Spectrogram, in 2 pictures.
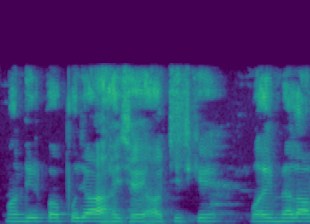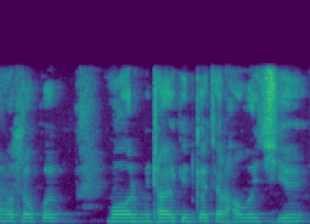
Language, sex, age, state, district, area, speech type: Maithili, male, 60+, Bihar, Madhepura, urban, spontaneous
